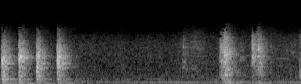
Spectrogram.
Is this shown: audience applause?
no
